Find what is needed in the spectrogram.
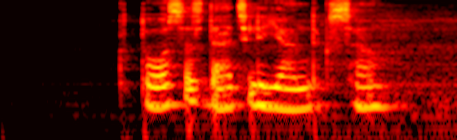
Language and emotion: Russian, neutral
